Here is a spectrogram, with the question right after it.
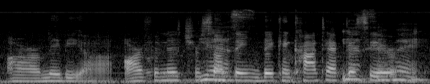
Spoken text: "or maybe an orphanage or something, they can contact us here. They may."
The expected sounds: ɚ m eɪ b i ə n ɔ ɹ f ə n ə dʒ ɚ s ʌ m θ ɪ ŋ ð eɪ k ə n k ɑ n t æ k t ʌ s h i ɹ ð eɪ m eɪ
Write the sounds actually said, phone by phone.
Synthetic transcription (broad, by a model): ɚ m eɪ b i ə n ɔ ɹ f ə n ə tʃ ɚ s ʌ m θ ɪ ŋ ð eɪ k ə n k ɑ n t æ k t ʌ s h i ɹ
